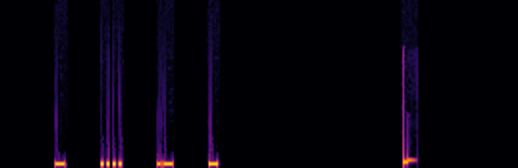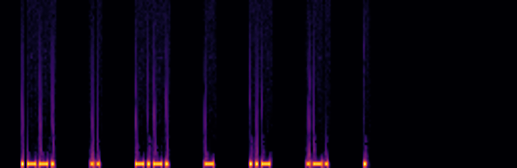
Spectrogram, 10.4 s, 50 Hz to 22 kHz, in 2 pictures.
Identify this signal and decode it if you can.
Morse code, heard as a keyed tone, about 40 wpm, spaced as for 19 wpm, 700 Hz. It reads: THAT PICTURE
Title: 4x Character Spacing - Top 200 Words - 40wpm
